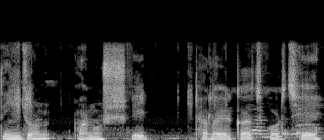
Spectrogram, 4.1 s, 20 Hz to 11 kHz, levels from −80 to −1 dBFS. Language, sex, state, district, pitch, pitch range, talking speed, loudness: Bengali, male, Tripura, Unakoti, 110 Hz, 105-135 Hz, 90 wpm, -16 LUFS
